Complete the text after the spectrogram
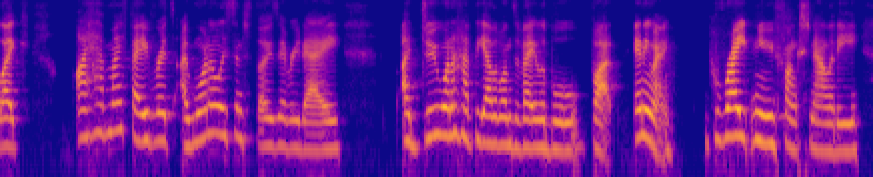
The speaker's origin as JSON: {"language": "English", "town": "Canberra", "region": "Australian Capital Territory", "country": "Australia", "said": "I'm from Canberra in Australia."}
